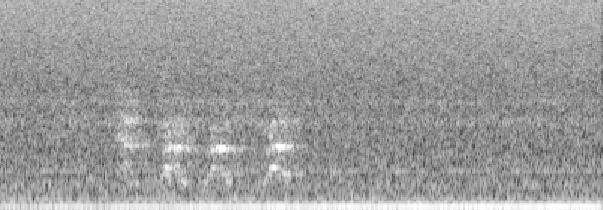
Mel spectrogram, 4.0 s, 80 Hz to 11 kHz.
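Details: A neighbour's dog outside a window, barking through the small hours after 1:30 am; a brisk string of four or five short, clipped barks within about a second, then quiet, beneath which a heavy low-pitched hum runs unbroken.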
